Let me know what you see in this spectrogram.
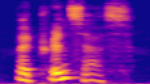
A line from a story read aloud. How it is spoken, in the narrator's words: said he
